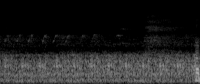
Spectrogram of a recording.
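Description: A vehicle engine idling, heard as an even, steady noise with no separate events.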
